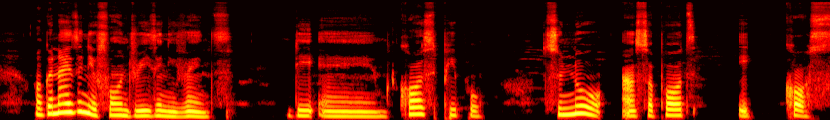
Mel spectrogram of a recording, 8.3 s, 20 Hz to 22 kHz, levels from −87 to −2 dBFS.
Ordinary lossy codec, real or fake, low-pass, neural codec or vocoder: none; real; none; none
